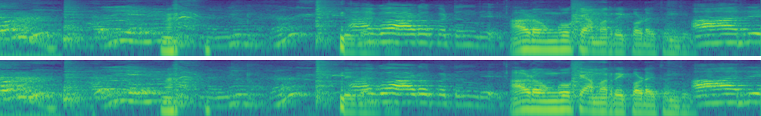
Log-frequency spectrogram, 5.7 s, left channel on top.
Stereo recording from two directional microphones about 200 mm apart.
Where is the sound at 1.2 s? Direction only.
20° left (ahead or behind).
